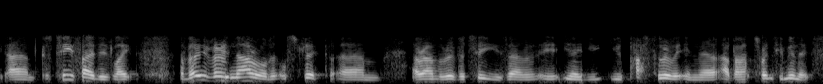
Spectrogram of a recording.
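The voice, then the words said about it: Teesside (Middlesbrough) English accent. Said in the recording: “when they hear your accent, they say that you are either Dutch, Australian, or Scouse... a Teesside accent”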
